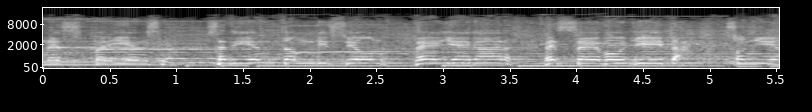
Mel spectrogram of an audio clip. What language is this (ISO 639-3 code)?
ukr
